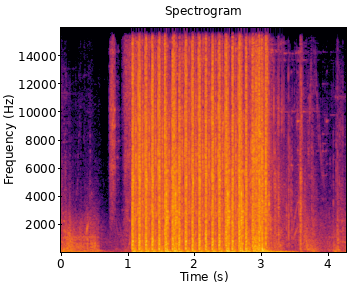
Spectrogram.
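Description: An automatic rifle fires a long, rapid burst of shots.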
